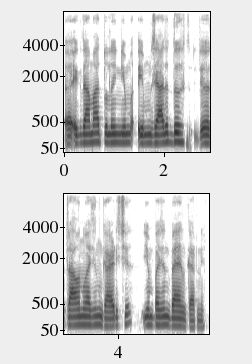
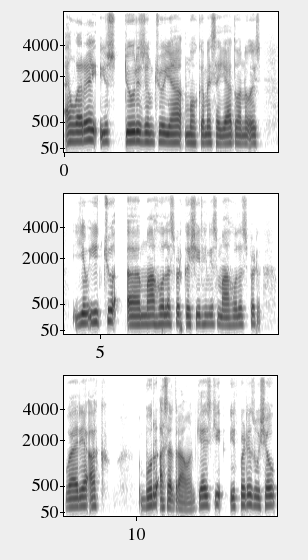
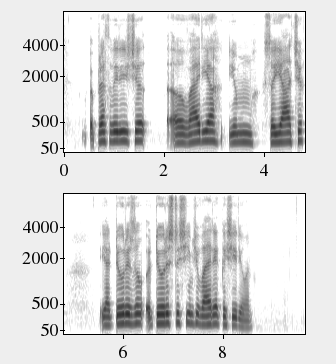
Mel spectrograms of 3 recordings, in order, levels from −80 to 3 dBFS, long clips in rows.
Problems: none marked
